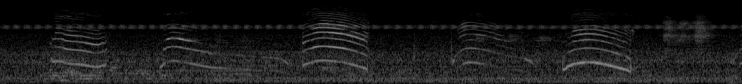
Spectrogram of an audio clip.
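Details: Little kitten noises from a litter adopted with their mother: a series of thin high arched mews, several overlapping, roughly every second, over a steady faint whine and low room noise.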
